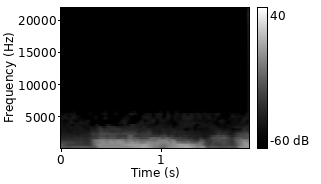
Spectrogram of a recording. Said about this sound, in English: It sounds like someone groaning on the phone.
